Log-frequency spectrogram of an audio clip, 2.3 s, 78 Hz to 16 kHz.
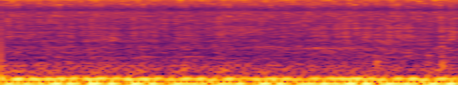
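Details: Pontiac G8 GT V8 at idle: deep exhaust with uneven, lumpy pulse from a misfire plus a loose rattle from the muffler; cause of misfire not yet found.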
